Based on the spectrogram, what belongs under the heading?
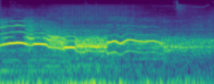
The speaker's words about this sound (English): Her scream was mental as much as sonic, and the force of it nearly ruptured my eardrums from the inside.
